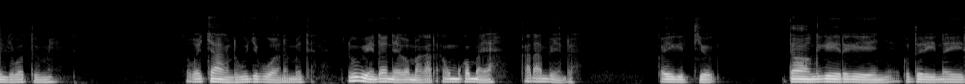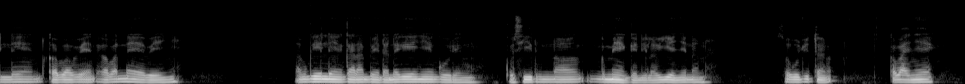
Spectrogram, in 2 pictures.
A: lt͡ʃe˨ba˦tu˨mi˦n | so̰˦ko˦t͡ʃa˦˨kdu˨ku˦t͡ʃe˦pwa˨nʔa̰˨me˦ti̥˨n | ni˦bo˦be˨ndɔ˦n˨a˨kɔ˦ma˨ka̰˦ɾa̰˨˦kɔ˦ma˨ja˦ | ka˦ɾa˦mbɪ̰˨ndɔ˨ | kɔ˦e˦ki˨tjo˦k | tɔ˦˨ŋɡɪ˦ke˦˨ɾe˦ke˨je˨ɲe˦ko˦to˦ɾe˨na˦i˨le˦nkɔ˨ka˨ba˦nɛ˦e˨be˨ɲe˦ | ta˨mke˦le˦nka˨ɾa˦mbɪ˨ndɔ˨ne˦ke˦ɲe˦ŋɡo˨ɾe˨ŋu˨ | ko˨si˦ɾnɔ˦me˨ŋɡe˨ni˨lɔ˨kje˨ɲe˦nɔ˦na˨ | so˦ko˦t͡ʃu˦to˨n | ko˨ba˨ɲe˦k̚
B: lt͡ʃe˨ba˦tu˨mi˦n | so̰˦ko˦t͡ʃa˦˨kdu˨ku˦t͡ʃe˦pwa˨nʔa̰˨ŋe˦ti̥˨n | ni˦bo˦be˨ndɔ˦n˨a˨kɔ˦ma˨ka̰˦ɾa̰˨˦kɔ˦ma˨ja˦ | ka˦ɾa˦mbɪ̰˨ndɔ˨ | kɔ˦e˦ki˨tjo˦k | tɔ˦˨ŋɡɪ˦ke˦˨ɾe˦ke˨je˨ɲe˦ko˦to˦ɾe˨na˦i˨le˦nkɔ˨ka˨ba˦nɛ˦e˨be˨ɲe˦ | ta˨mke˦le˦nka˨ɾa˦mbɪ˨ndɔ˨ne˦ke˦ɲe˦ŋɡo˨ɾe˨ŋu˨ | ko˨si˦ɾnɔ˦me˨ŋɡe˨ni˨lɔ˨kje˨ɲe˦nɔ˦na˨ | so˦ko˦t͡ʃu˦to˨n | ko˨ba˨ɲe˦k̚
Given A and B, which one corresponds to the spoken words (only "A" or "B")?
A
